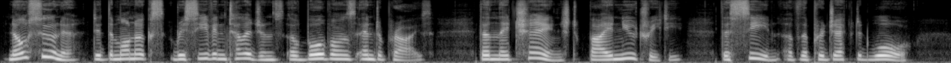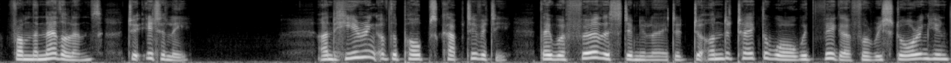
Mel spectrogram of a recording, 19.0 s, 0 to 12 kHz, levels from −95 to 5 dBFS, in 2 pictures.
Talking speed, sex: 155 wpm, female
